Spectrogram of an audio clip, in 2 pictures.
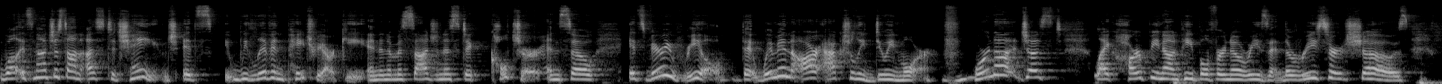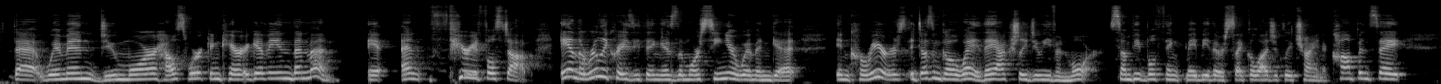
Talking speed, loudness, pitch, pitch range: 180 wpm, -24 LUFS, 240 Hz, 220-270 Hz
